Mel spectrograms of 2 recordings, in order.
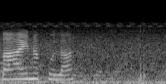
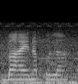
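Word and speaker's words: bahay na pula: say it in tacos it's called baha'i nakula bahai is house and pula is red so the red house baha'i napola oh okay so it's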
